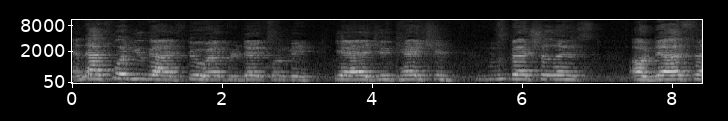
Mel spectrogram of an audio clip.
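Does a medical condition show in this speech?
Yes: cerebral palsy; since birth.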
